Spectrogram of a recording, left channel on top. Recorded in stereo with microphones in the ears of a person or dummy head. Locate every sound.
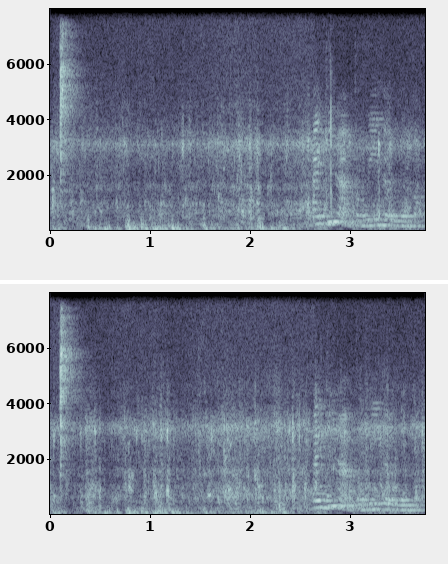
0.1 s scissors: centre (ahead or behind), 0.7 m
2.6 s a woman speaking: 65° left (ahead or behind), 1.6 m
